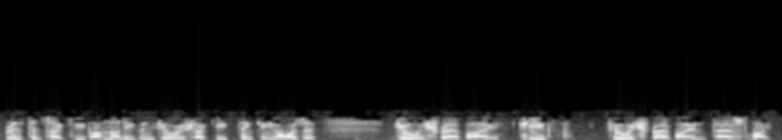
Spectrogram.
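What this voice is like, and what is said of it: Eastern US Connecticut accent. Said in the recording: “you almost have a little Jewish accent there ... That's an Eastern accent ... Connecticut ... Accent.”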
